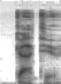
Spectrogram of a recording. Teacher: It all blends together. So want to becomes wanna. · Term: linking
